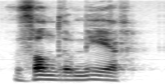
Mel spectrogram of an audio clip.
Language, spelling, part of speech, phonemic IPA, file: Dutch, van der Meer, proper noun, /vɑn dər ˈmeːr/, Nl-van der Meer.ogg
- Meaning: a surname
